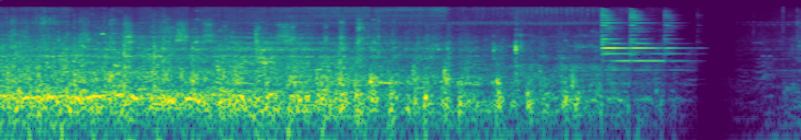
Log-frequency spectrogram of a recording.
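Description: Railway passenger coaches rolling past at a grade crossing, a steady rumble with clickety-clack of wheels over the rail joints that eases off as the last car goes by. Near the end a crossing bell rings briefly before the sound fades out.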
